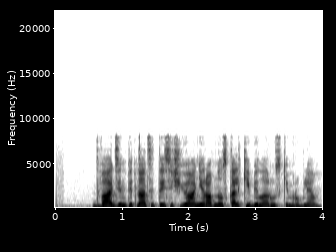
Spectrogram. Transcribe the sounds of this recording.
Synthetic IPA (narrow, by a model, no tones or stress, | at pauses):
d̪vaːdʲinpʲɪt̪nat̪sɨtʲt̪ɨsʲɪt͡ɕjʊanʲiɾavnoskalʲkʲibʲɪlˠɐɾuskʲɪmɾʊblʲam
